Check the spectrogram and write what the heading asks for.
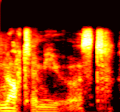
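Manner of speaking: mock regal disdain. Repeating the royal verdict.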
